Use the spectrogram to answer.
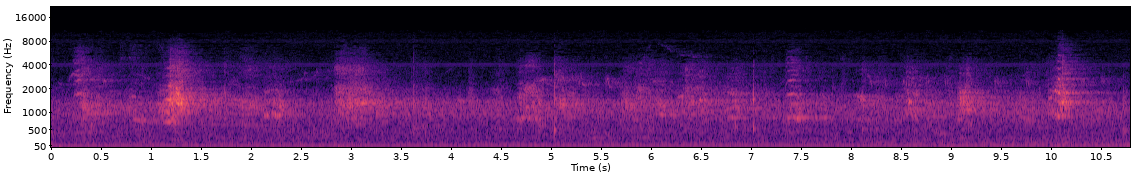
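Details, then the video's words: Grey heron calling in Estonia on 3 April 2017: scattered rasping, croaky squawks at irregular intervals, the loudest near the start and again near the end, with softer harsh notes between them over low background hiss. "Grey Heron"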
